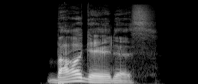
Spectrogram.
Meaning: genitive singular of Bargeld
- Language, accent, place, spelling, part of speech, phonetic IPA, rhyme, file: German, Germany, Berlin, Bargeldes, noun, [ˈbaːɐ̯ɡɛldəs], -aːɐ̯ɡɛldəs, De-Bargeldes.ogg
